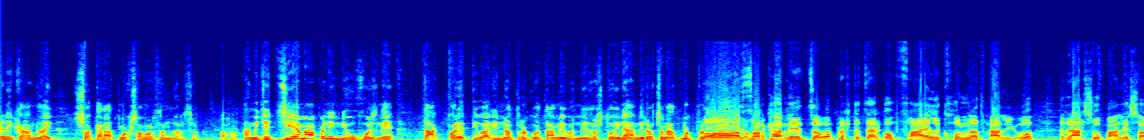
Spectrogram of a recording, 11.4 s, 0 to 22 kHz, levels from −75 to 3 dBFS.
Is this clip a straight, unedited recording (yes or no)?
yes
